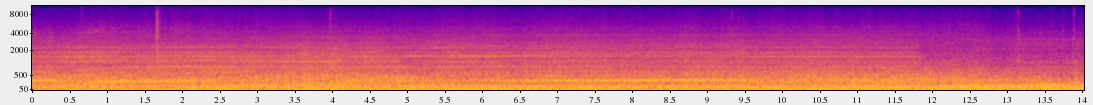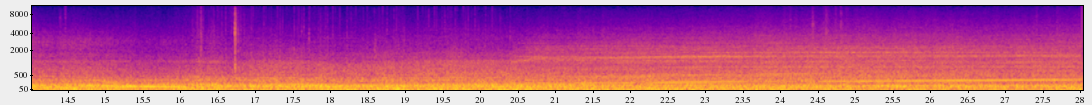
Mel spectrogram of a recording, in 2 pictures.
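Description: Nissan GT-R R35's twin-turbo V6 with a Nismo titanium exhaust, heard from inside the cabin on track. The engine note rises steadily under hard acceleration, drops back for several seconds around the middle, then climbs again near the end.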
